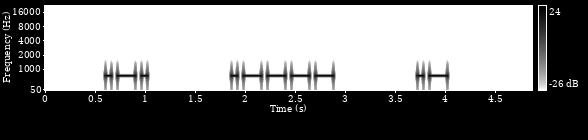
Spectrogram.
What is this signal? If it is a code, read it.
Morse code, heard as a keyed tone, about 20 wpm, spaced as for 8 wpm, 700 Hz. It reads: R1A
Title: 060 Lesson 11e - Letter h - Three Characters 20wpm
